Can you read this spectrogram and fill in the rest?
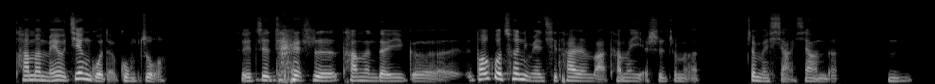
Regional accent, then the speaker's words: Hainan, China; also born or lived in Suizhou, Hubei; 其实一直是在外面长大，就在海南，呃，度过了青，青少年的时期，然后到北京来读大学

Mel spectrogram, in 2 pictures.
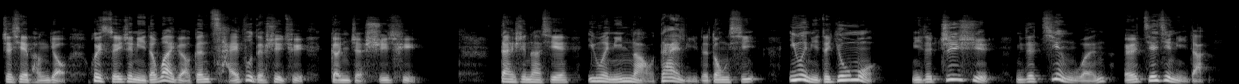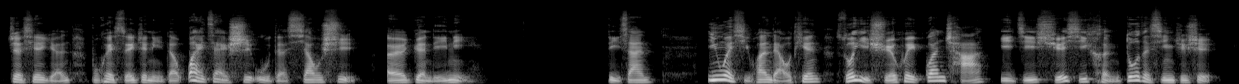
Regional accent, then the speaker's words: China; 但我相信，对我们中国人来说也是越来越重要了。

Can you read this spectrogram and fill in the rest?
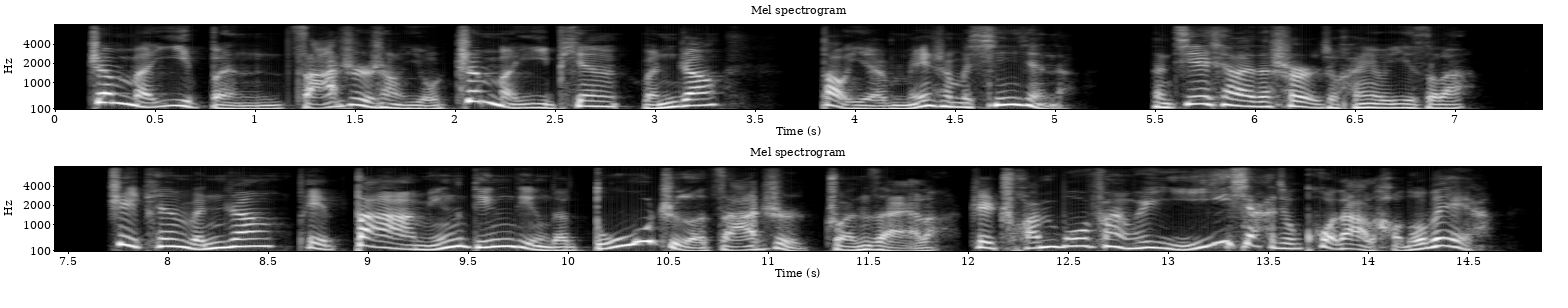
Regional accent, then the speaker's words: China; 我们中国人

